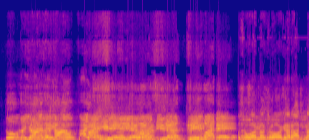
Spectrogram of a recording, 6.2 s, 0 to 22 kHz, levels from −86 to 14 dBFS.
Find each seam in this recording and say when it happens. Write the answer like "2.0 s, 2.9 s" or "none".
4.8 s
